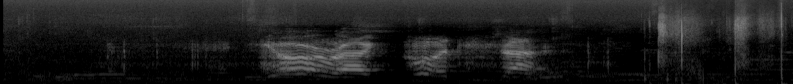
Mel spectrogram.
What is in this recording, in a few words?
MOMS VOICE RECORDING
